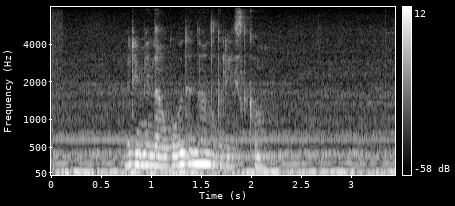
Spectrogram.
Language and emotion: Russian, neutral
